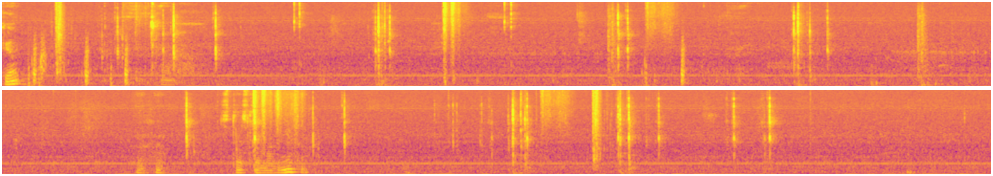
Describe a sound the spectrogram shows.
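Cardboard boxes knock and thud as they are set down, again and again.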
